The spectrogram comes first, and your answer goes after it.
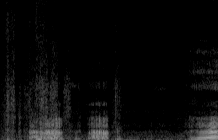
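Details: Ku-chan, a sick pug in a strong seizure, gives two rasping, growly groans about a second apart, then a quieter stretch, ending in a louder, more tonal moan.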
